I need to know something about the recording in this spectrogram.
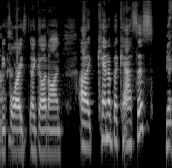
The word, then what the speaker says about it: Kennebecasis: John, New Brunswick, and raised in Jerrod, I meant to ask my husband how to pronounce this correctly before I got on. Kennebecasis. Yeah, Kennebecasis, yep.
